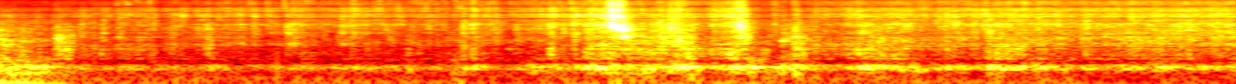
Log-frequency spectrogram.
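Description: Pink antifreeze runs from a camper's kitchen sink faucet during winterizing, a steady hissing stream of liquid with a brief gurgling surge midway, moderately close and without talk.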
